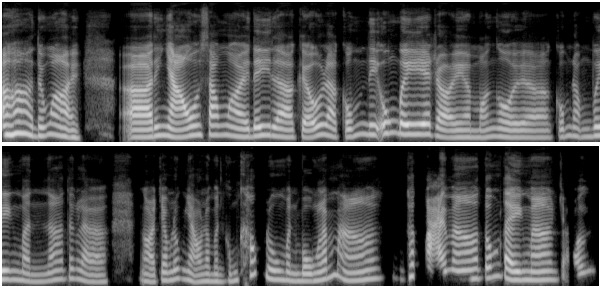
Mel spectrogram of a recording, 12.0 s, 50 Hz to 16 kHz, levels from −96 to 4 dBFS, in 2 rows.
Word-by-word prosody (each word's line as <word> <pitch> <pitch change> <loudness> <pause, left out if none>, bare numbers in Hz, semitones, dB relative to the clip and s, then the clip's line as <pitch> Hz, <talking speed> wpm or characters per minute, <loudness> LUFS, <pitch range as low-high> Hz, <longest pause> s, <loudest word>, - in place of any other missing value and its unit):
Ờ, 265 +2 +6
đúng 220 +3 -1
rồi, 210 -8 +1 0.4
ờ, 190 0 +6
đi 225 - +1
nhậu 210 +2 +5
xong 245 0 +1
rồi 205 -4 +1
đi 230 +3 +3
là, 195 -4 +2
kiểu, 190 +5 +1
là 225 -5 +1
cũng 200 +9 -5
đi 250 -1 0
uống 285 +1 -1
bia, 265 0 +6
rồi, 185 -5 0
à, 185 - -2
mọi 180 +1 -6
người, 190 -3 -2
ờ, 180 0 -4
cũng 195 +4 -9
động 200 -2 -7
viên 225 0 0
mình 180 -2 -7
á, 230 +4 -5
tức 255 - -8
là 175 -6 -6 0.3
ngồi 185 -4 -5
trong 210 +3 -5
lúc 240 +2 -6
nhậu 205 -7 -5
là 190 - -5
mình 185 -1 -7
cũng 190 +3 -9
khóc 345 +8 -6
luôn, 230 -4 -3
mình 190 -3 -5
buồn 190 +2 -2
lắm 245 +9 -2
mà, 220 0 -2 0.3
thất 310 +1 -5
bại - - +2
mà, 235 +1 0
tốn 290 +4 -4
tiền 220 -3 +3
mà. 220 +1 +1
Trời! - - -9
215 Hz, 240 wpm, -21 LUFS, 190-240 Hz, 0.4 s, Ờ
